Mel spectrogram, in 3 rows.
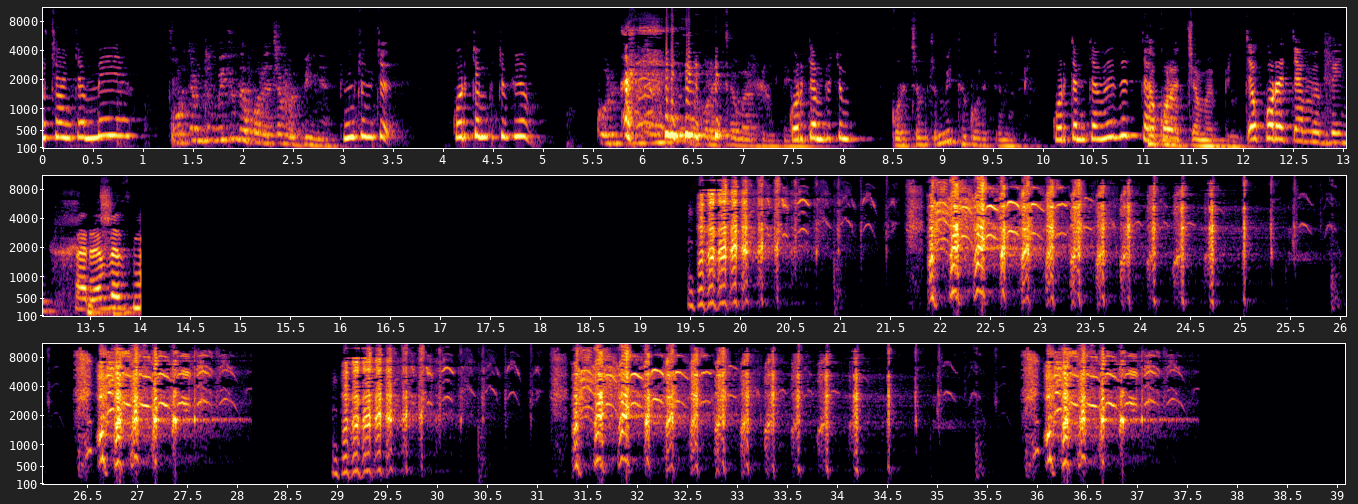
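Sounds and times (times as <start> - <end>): person laughing hard: 5.8 - 6.6, 19.5 - 28.1, 29.0 - 37.6.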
